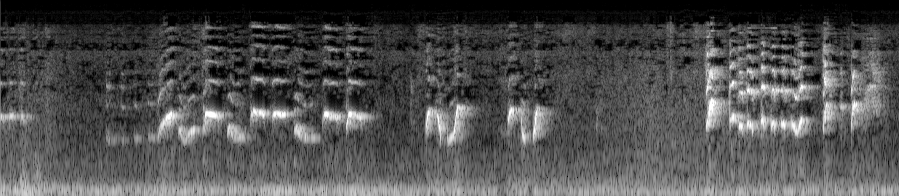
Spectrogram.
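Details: Cockatiel song meant to train other birds to sing: a long series of whistled, looping notes in repeated phrases, ending in harsher, harmonic-rich calls.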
